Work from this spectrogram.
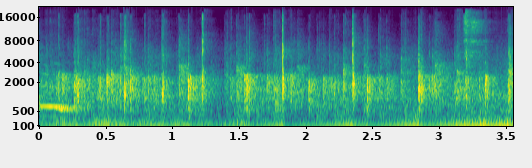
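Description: A church congregation at a seminar gives a dense burst of applause to acclaim the Lord, with many hands clapping together under a low hum.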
